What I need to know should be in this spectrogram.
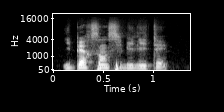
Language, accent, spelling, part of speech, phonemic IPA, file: French, France, hypersensibilité, noun, /i.pɛʁ.sɑ̃.si.bi.li.te/, LL-Q150 (fra)-hypersensibilité.wav
- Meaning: hypersensitivity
